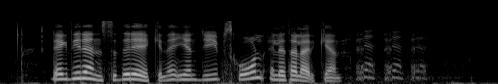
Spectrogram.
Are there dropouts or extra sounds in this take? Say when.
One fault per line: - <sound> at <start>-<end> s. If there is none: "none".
- laugh at 3.6-4.3 s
